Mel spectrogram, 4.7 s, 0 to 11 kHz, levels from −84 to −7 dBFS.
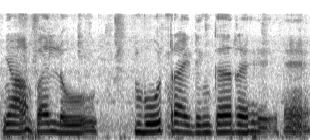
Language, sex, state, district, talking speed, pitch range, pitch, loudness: Hindi, male, Madhya Pradesh, Dhar, 105 wpm, 150-200 Hz, 195 Hz, -13 LUFS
